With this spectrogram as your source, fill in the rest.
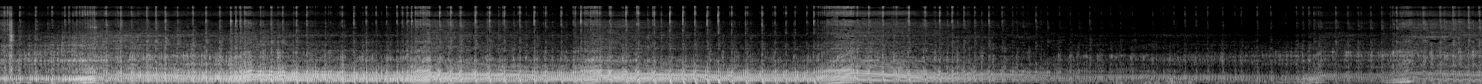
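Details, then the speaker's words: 1972 Suzuki T125 Stinger restored two-stroke twin, few miles since restoration, riding just after pulling away: crisp ring-ding buzz rising and falling cleanly with throttle; feels really smooth, normal running. "I've only just pulled away it feels really smooth good oh yes listen to that as well"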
